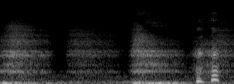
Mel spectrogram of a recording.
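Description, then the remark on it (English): A voice imitates the heavy, winded panting of someone standing with hands on hips and sweating: three long, loud, breathy exhales and inhales, ending in a couple of short voiced gasps. “No one's fucking breathing heavy, and then, like, I'm wiping sweat out of my eye, and I'm looking around, and everybody's dry”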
